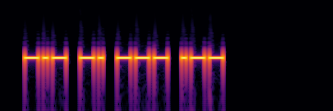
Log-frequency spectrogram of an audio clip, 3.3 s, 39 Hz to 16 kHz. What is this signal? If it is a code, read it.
Morse code, heard as a keyed tone, about 26 wpm, 700 Hz. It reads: KNOW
